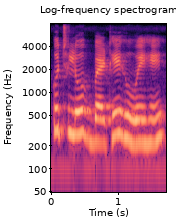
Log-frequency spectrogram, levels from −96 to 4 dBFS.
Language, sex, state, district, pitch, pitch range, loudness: Hindi, female, Uttar Pradesh, Muzaffarnagar, 260 Hz, 220-285 Hz, -13 LUFS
